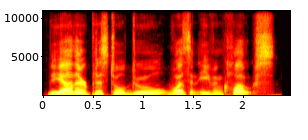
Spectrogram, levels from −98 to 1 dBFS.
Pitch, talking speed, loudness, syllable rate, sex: 180 Hz, 170 wpm, -16 LUFS, 4.9 syllables/s, female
